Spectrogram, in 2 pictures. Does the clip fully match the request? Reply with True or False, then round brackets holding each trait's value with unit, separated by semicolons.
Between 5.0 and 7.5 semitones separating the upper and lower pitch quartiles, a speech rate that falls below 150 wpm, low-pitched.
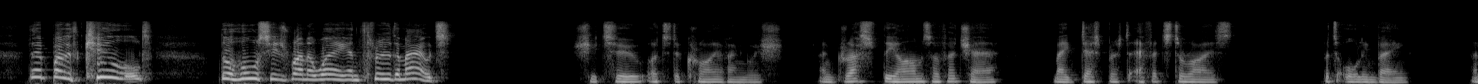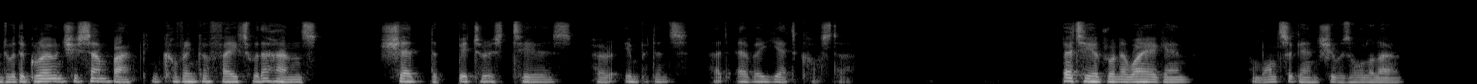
False (3.3 semitones; 140 wpm; 125 Hz)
